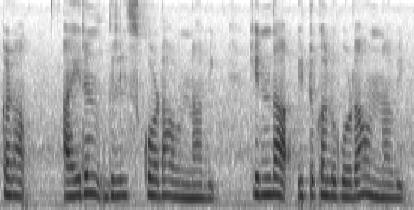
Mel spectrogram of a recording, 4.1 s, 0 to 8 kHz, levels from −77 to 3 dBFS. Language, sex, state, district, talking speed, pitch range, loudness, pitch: Telugu, female, Telangana, Hyderabad, 130 wpm, 205-235 Hz, -18 LUFS, 220 Hz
